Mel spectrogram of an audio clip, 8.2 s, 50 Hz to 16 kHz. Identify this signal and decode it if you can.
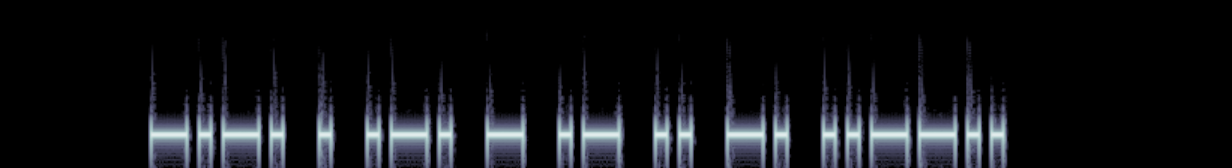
Morse code, heard as a keyed tone, about 15 wpm, 700 Hz. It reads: CERTAIN?
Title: 4x Word-Spacing - Sentences from Top 500 Words - 15wpm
